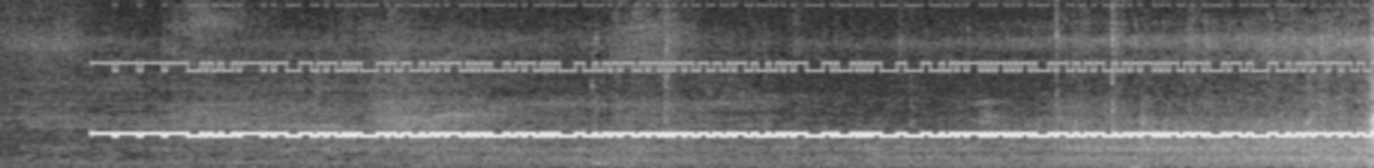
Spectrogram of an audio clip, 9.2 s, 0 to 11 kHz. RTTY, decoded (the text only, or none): 90452 43045 06287 53655 66370 60375 …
